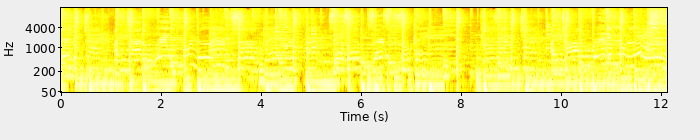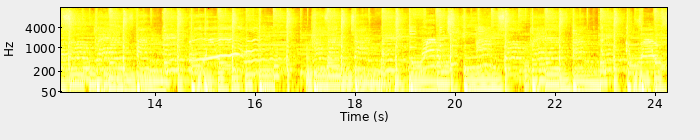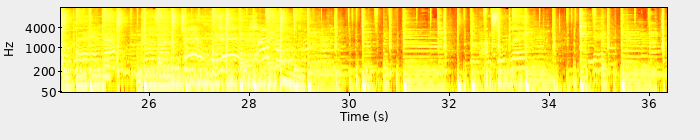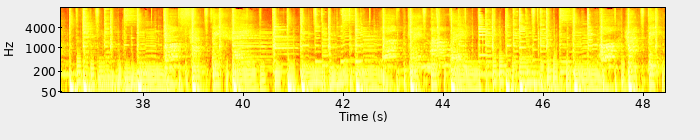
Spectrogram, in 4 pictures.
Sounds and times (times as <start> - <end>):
Rhythm and blues: 0.0 - 48.4.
